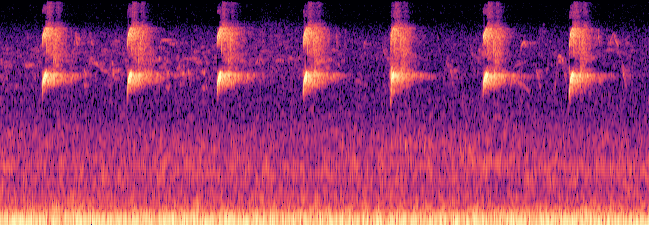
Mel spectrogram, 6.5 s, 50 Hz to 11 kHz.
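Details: A juvenile ground squirrel, one of 10+ young practising foraging and alarm calls, gives a false alarm of sharp high chirps repeated just under once a second; the mother froze twice, treating it as a drill.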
